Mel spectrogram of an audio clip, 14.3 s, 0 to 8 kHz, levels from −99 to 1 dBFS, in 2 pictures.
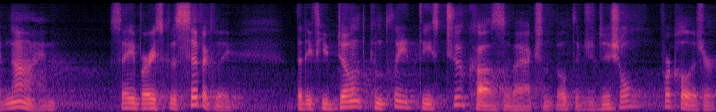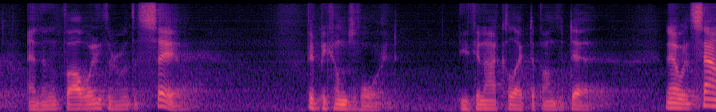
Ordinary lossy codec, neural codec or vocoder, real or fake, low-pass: MP3, 64 kbps; codec, 16 kHz, about 1 kbps, DyCAST, with the encoder's durations; fake; 7.2 kHz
